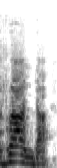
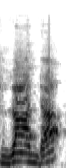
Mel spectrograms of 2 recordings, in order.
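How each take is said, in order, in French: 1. Le mot commence par un son r. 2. Le mot commence par un son l. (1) "on ne dit pas randa" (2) "le R a le son du L"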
